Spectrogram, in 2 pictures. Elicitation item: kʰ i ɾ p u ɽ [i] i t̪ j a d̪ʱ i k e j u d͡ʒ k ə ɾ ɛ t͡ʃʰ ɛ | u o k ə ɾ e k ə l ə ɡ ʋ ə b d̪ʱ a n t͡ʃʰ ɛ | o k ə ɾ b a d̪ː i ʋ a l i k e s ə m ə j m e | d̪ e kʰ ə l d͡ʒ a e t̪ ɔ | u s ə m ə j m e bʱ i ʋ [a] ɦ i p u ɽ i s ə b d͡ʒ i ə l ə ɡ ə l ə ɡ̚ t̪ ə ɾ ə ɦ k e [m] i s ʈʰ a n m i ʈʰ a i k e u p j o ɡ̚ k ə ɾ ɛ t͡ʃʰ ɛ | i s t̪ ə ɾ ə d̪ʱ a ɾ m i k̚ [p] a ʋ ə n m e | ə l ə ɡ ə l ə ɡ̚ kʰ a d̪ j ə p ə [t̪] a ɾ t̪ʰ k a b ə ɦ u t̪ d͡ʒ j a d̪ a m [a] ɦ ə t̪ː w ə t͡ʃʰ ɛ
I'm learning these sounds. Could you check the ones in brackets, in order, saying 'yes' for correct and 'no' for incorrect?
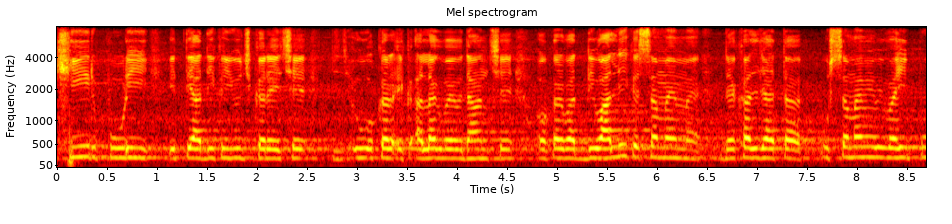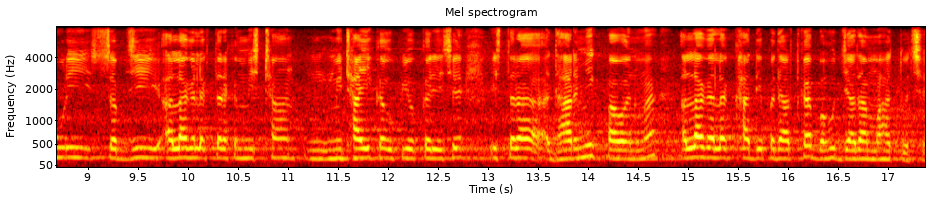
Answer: yes, no, yes, yes, no, no

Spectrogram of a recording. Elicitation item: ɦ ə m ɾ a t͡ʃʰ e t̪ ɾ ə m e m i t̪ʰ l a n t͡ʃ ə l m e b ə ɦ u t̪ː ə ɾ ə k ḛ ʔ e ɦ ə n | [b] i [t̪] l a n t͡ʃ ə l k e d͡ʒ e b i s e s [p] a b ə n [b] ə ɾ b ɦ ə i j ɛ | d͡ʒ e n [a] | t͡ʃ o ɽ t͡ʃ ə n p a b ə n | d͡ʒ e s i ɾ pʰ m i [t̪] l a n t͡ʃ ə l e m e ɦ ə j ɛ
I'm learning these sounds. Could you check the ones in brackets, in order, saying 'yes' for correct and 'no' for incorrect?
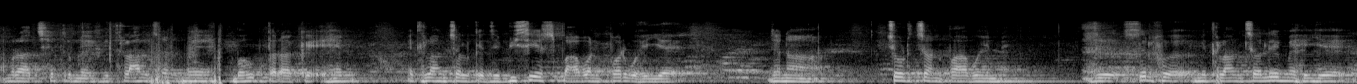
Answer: no, no, yes, no, yes, no

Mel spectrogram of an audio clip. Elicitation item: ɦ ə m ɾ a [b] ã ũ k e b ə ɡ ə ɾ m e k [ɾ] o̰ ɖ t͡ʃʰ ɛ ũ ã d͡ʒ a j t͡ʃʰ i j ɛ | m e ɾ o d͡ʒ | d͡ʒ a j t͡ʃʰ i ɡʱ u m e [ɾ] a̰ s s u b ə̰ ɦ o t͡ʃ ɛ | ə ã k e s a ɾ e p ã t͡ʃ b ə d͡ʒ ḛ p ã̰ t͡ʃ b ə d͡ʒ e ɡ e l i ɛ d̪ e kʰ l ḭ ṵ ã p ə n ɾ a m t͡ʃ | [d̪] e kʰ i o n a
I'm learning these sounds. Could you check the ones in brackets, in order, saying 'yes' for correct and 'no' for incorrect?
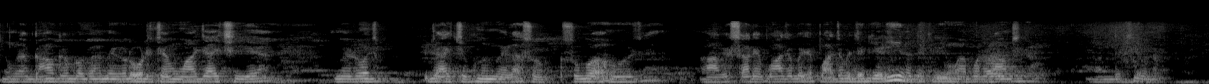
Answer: no, yes, no, yes

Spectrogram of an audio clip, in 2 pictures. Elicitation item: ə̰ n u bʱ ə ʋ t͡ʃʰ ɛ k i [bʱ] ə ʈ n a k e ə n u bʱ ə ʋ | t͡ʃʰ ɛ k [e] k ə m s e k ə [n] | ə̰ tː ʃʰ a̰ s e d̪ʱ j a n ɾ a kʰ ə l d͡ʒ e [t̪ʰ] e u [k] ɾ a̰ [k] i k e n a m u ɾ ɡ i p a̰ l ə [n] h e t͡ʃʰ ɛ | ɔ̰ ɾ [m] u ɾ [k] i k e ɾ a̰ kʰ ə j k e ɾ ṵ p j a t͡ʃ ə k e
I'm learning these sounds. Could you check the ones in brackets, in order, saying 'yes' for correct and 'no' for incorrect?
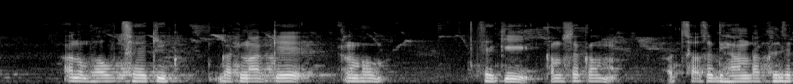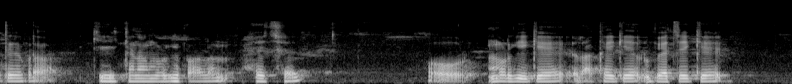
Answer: no, no, no, no, yes, yes, yes, yes, no

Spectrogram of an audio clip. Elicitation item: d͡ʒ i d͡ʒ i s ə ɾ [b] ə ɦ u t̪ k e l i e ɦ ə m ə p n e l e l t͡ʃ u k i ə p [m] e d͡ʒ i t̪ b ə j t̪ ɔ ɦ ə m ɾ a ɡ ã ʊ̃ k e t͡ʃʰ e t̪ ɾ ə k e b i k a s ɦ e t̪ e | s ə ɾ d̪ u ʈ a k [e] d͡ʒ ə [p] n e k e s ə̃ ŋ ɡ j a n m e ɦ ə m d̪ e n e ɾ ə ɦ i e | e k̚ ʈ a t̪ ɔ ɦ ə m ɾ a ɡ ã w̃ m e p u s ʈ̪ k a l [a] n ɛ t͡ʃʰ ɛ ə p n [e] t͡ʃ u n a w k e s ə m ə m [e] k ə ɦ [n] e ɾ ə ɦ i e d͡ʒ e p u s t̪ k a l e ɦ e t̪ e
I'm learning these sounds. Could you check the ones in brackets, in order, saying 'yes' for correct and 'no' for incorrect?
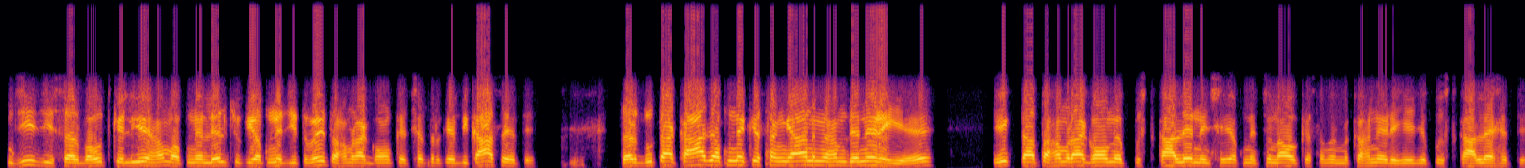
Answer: yes, no, no, yes, no, yes, yes, yes

